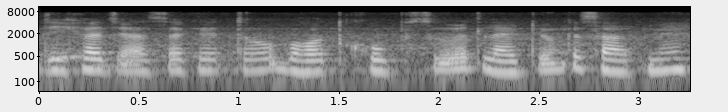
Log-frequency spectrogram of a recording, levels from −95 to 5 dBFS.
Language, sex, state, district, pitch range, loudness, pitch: Hindi, female, Chandigarh, Chandigarh, 195-205 Hz, -20 LUFS, 200 Hz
